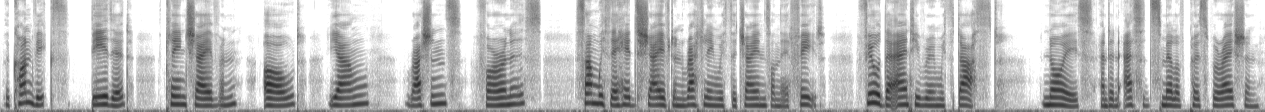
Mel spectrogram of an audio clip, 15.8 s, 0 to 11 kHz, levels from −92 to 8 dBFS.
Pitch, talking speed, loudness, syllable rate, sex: 220 Hz, 130 wpm, -18 LUFS, 4.0 syllables/s, female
